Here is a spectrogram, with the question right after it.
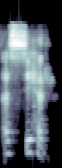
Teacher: Haknya sukun. Kasrah, huruf sebelumnya lagi, sin. Jadi tipis.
